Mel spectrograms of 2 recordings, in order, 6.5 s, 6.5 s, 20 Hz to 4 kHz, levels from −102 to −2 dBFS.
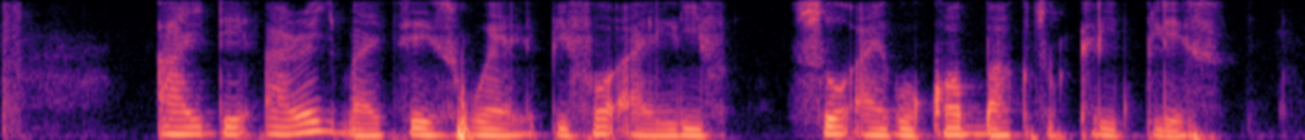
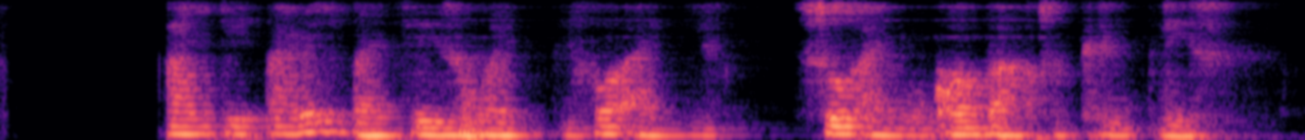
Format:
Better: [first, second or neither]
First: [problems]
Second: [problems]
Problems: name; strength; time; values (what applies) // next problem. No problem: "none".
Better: first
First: none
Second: noise reduction (neural mask model DeepFilterNet 3)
